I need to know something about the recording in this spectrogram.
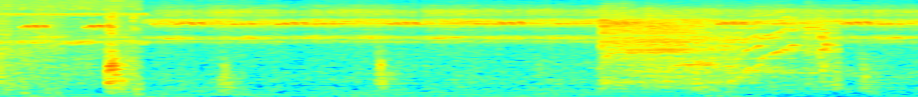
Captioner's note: bugs chirping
